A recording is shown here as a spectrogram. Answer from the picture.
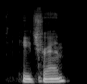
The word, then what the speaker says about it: Heatran: Heatran.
